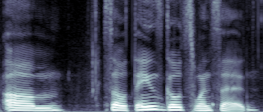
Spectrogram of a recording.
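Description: Chill woman hosting a podcast, mellow low-key voice, dry close sound. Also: slow pace, clean tone, no room sound. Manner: relaxed, frequent mm-hmm backchannels. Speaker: podcast host. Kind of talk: casual interview chat.

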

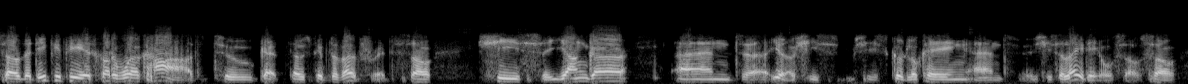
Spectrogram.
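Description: A man's voice: mid-range voice, animated, a little slow, gravelly, no echo. A man answering interview questions as a guest commentator, hesitant, with many fillers and restarts. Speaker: China specialist guest. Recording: tinny phone line.

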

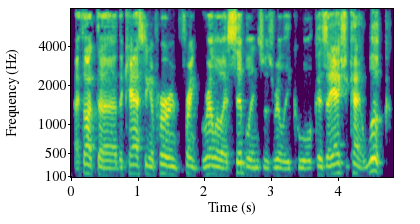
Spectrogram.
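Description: A man's voice: medium pitch, steady tone, brisk, bright, forceful tone. Man interviewer with a dull lo-fi sound. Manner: brief affirmations and polite prepared questions. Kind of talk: interview questions.

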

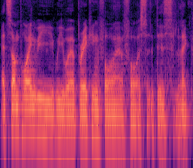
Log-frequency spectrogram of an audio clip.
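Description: A man's voice: low-pitched, fairly even intonation, measured pace, gravelly, a little mellow. A man, a guest in a casual interview, speaking candidly with frequent restarts and repeated words. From Denmark. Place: workshop basement.

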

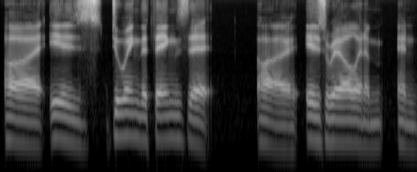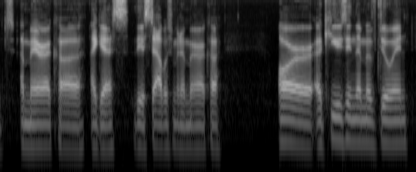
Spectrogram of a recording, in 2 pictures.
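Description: Low, smooth-voiced male talk host. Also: fairly even intonation, measured pace, no room sound. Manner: chatty, laughs easily, trails off with fillers. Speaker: show host. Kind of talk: casual talk-show chat.

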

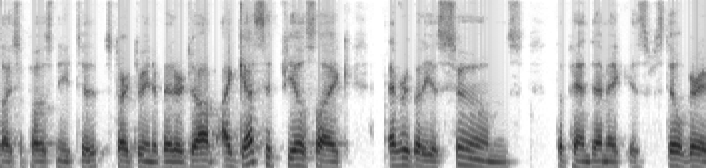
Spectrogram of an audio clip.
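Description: A low-voiced American man discusses environmental news as a podcast co-host, with a gravelly, husky delivery. He qualifies and corrects himself as he goes. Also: warm tone. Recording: dull, muffled lo-fi audio.

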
